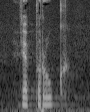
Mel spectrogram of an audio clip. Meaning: boar
- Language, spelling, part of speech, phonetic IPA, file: Belarusian, вяпрук, noun, [vʲaˈpruk], Be-вяпрук.ogg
